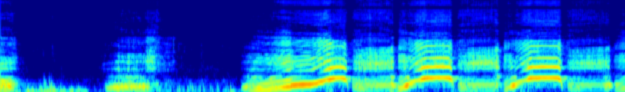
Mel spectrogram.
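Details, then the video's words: Dominant Angus bull in a barnyard, signalling to two other bulls that he is in charge; two brief moos, then a series of loud rising, arching bellows repeated roughly every one to two seconds. "Big Angus bull letting everyone know he is the BOSS!"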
